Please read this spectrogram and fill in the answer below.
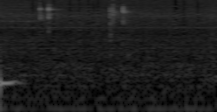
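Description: A few faint computer mouse clicks over a steady low hiss and hum from the microphone.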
